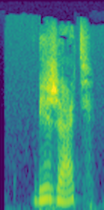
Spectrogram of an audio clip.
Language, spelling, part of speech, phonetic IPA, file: Russian, бежать, verb, [bʲɪˈʐatʲ], Ru-бежать.ogg
- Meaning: 1. to run, to be running 2. to flee, to be fleeing 3. to avoid, to be avoiding, to shun, to be shunning 4. to run after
